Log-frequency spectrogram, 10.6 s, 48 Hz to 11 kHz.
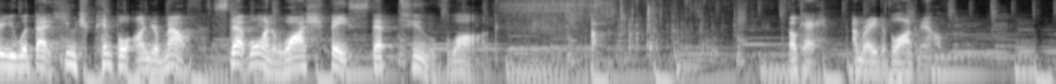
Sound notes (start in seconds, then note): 4.9 water running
